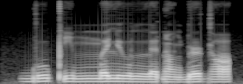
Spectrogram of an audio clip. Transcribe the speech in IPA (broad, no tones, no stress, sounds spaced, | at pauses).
ɡ͡b u pʼ i mː ə lʲ u lː ə ɗ ɑ̃ ɡ͡b ə˞ ɡ ɑ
